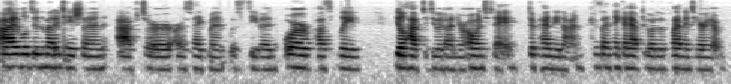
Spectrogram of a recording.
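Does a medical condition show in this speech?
No.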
